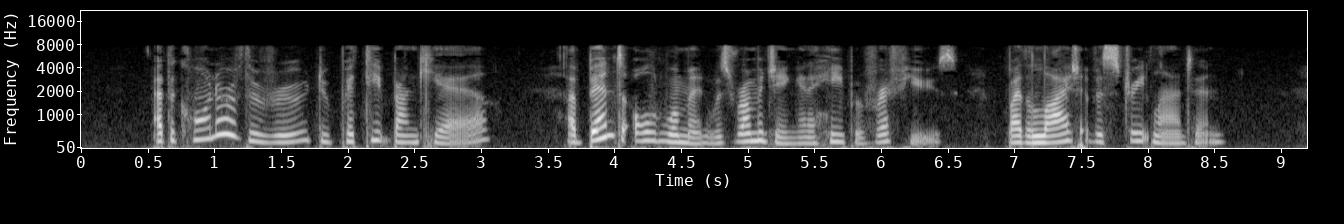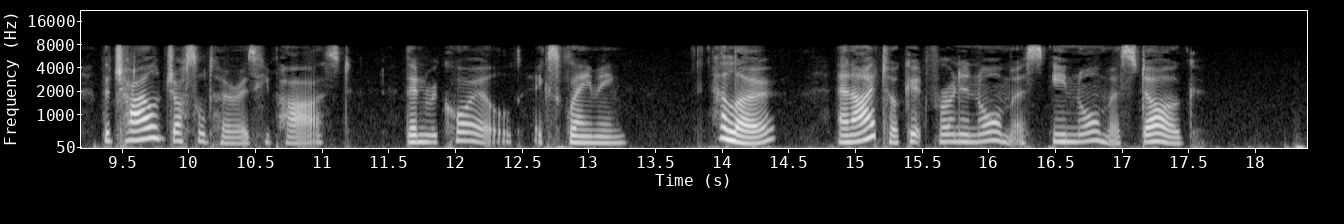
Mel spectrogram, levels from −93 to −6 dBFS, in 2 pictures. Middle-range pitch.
No: high, 210 Hz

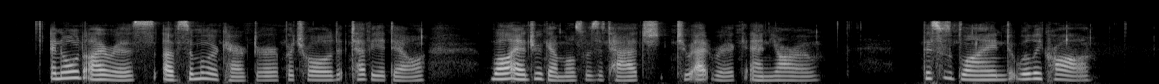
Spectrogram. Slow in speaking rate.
Yes: slow, 115 wpm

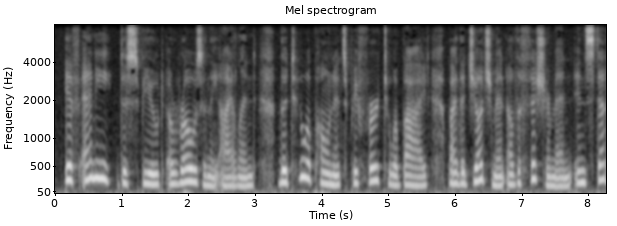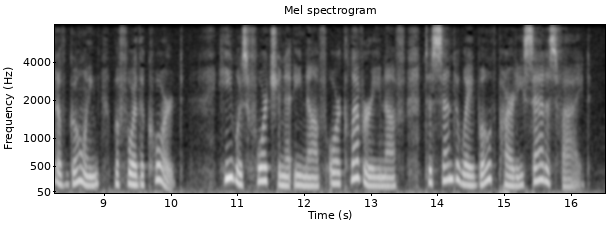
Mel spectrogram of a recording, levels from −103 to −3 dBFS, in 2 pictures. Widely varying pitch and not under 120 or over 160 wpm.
Yes: wide, 6.2 semitones; average, 140 wpm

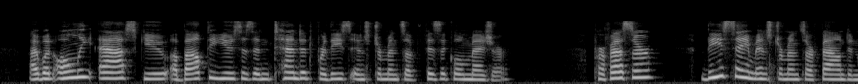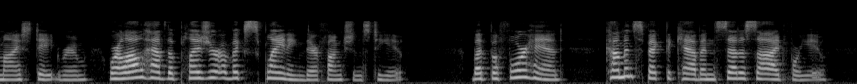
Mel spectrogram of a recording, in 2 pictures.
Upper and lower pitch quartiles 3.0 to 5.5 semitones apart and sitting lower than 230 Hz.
No: average, 3.6 semitones; very high, 255 Hz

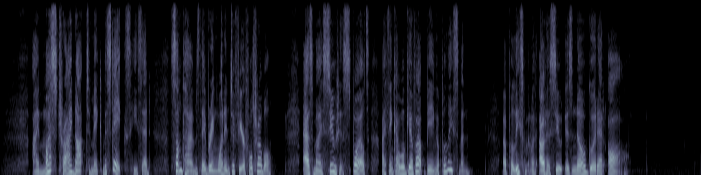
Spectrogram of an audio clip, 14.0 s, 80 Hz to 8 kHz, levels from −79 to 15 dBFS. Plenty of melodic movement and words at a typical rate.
Yes: wide, 8.3 semitones; average, 170 wpm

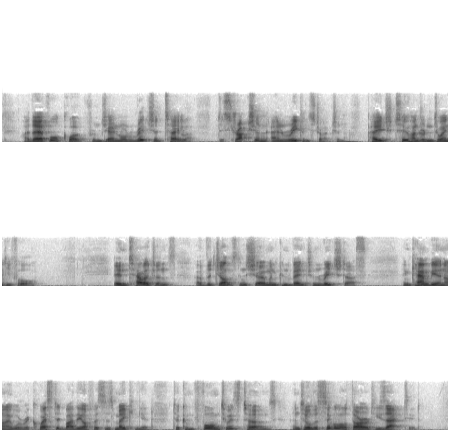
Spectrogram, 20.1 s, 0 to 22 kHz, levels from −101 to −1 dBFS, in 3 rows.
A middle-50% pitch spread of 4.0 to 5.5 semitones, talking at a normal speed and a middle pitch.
No: average, 5.1 semitones; slow, 125 wpm; medium, 145 Hz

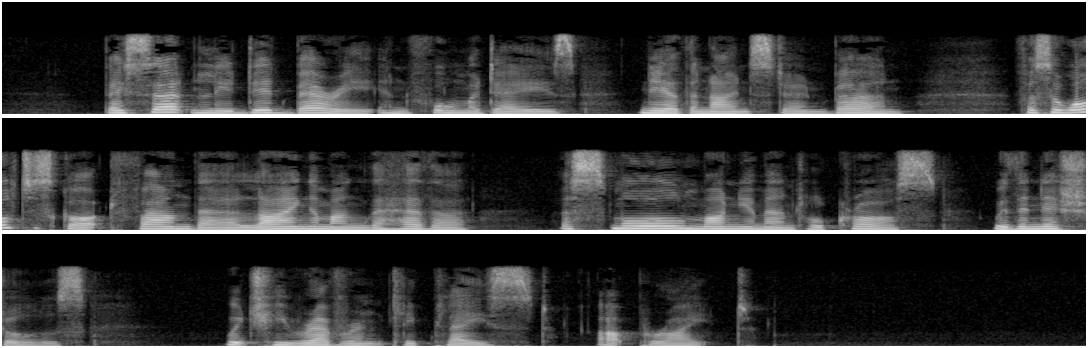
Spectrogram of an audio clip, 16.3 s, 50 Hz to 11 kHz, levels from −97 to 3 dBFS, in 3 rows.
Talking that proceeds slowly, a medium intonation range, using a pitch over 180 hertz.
Yes: slow, 120 wpm; average, 3.8 semitones; high, 190 Hz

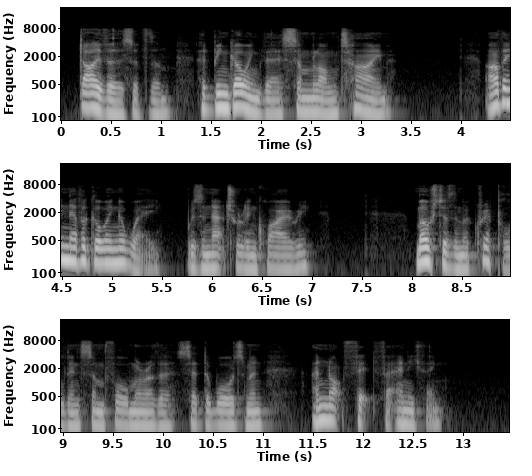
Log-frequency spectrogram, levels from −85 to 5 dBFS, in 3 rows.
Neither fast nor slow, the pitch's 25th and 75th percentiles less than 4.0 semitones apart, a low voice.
No: average, 160 wpm; average, 4.3 semitones; low, 120 Hz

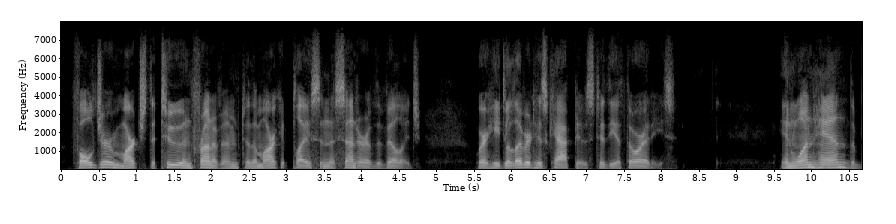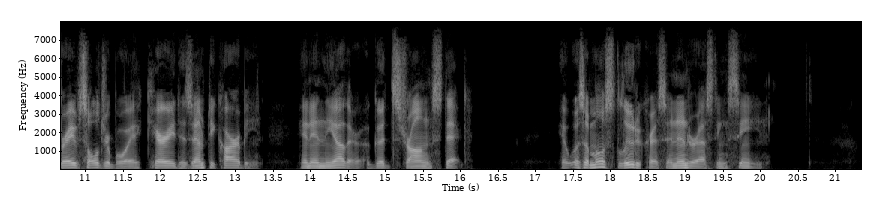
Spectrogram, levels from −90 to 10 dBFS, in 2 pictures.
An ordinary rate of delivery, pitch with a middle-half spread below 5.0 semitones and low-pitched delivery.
Yes: average, 150 wpm; average, 3.5 semitones; low, 105 Hz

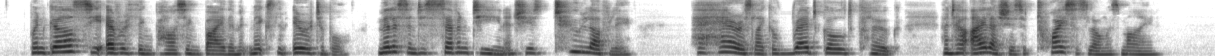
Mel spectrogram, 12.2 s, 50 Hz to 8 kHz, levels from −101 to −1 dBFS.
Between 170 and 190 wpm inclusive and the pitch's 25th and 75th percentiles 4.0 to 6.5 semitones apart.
Yes: average, 180 wpm; average, 4.9 semitones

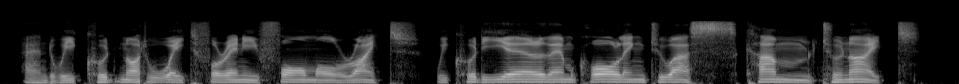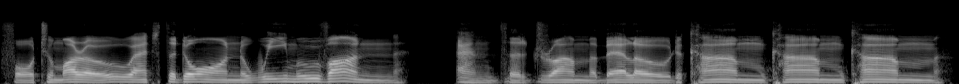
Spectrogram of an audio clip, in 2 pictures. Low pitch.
Yes: low, 105 Hz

